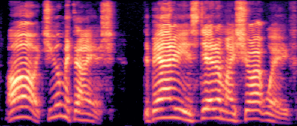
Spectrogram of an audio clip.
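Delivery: security guard character. Acted. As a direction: put on an officious little guard's voice.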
